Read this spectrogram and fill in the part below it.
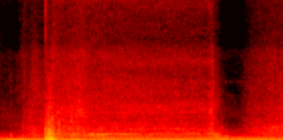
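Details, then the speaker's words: Astra G Bertone convertible, window actuation test run from a diagnostic tool: a click, then a smooth motor whir that stops cleanly, power window working normally. "and then close. There we go. And the front ones also work."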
